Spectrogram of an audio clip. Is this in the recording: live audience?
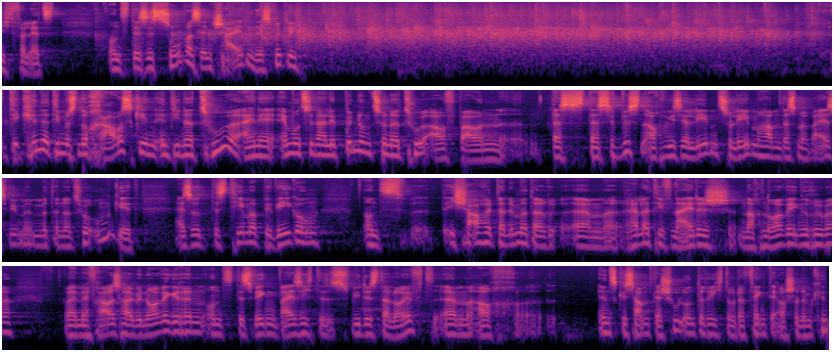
yes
